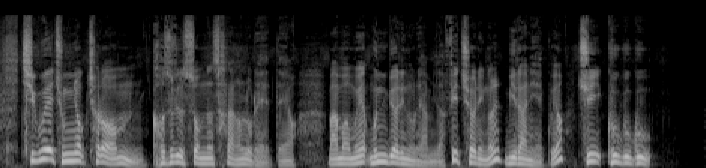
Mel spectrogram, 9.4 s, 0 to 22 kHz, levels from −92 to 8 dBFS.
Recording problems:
none

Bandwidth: 14.5 kHz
